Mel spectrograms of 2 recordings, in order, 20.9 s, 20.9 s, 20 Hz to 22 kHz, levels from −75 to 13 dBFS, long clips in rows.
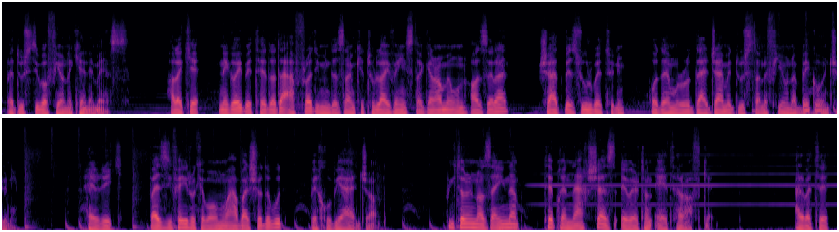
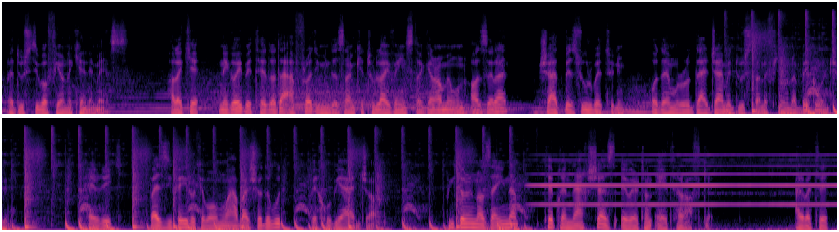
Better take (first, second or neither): first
